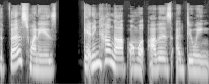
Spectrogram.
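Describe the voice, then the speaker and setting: At a fairly slow pace, a woman with a medium pitch sounds animated and upbeat in a dry, close recording with no echo. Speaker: podcast host and marketing coach. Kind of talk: pep talk, warm encouraging solo monologue. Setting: solo podcast. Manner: animated, upbeat, encouraging.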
